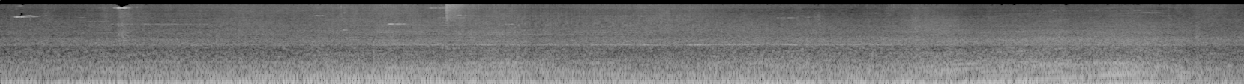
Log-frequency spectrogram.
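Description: Road traffic passing on a street: vehicle engine rumble swelling as vehicles go by, loudest about a third of the way in and again near the end.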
